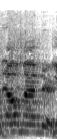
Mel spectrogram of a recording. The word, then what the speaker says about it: Elmander: This rhymes with Salamander. – Johan Elmander.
